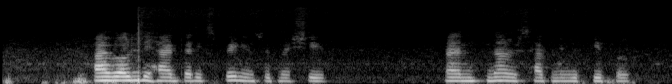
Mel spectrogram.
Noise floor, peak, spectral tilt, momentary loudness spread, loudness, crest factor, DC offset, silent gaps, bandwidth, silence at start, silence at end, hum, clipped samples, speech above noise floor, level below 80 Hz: -55 dBFS; -2 dBFS; -10 dB/octave; 18 LU; -19 LUFS; 18 dB; under 0.1%; none; 5 kHz; 0.05 s; 0.4 s; none; under 0.1%; 37 dB; -46 dBFS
